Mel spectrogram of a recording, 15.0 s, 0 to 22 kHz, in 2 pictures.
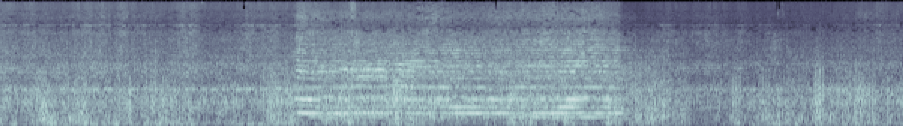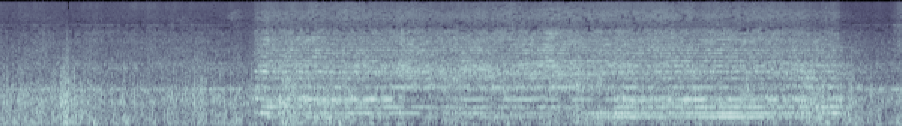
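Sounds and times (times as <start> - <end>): train rumbling on rails: 0.0 - 15.0
locomotive horn honking: 2.4 - 5.6, 9.6 - 14.8.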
